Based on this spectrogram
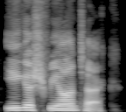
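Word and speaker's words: Iga Świątek: We're going to be talking about Iga Swiatek, who I have asked many Polish sources, and that is how you say her name. So if I'm wrong, you can refer to my Polish sources.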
